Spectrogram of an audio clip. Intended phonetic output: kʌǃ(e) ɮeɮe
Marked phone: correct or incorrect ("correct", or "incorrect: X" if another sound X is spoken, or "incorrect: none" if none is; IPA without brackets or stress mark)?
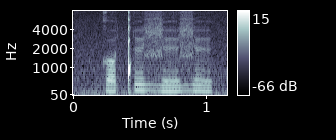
correct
